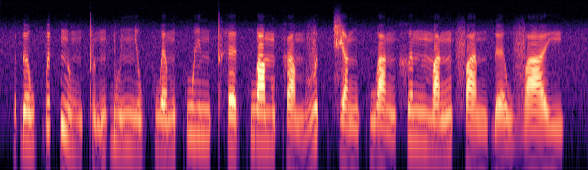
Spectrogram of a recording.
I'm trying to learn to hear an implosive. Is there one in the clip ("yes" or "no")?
yes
